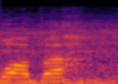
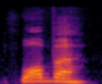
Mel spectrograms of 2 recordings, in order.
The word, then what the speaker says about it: Wöber: lots of different ways this guy did it in a way that I prefer we've got and wobber yeah let's Center our and robbers that's the episode there's the episode title yeah I'm gonna go with Whopper from now on I think that's what it would be pronounced like in Yorkshire isn't it we don't do it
